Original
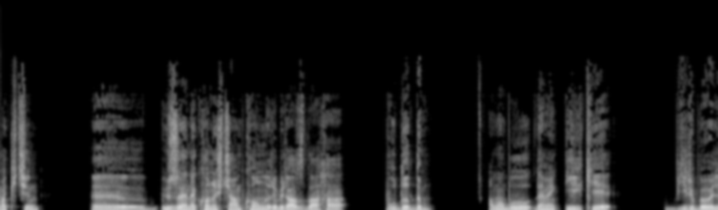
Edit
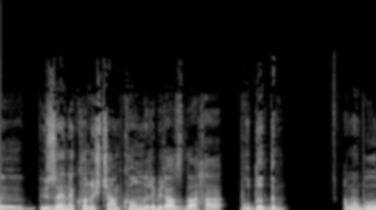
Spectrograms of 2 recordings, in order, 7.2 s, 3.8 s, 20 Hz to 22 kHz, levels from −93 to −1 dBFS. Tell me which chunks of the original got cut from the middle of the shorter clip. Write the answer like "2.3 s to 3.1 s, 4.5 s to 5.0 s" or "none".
3.5 s to 3.7 s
